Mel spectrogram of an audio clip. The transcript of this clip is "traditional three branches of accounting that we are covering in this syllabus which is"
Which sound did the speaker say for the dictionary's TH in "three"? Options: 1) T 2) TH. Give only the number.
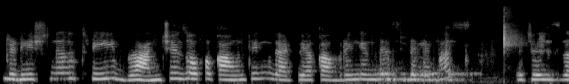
1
